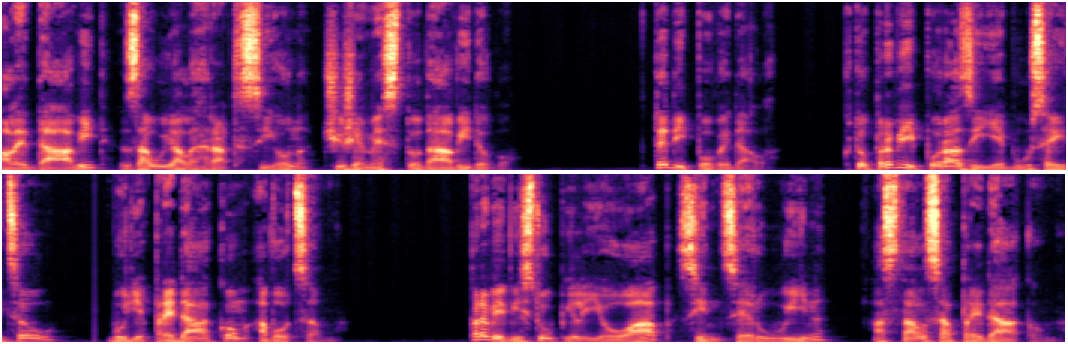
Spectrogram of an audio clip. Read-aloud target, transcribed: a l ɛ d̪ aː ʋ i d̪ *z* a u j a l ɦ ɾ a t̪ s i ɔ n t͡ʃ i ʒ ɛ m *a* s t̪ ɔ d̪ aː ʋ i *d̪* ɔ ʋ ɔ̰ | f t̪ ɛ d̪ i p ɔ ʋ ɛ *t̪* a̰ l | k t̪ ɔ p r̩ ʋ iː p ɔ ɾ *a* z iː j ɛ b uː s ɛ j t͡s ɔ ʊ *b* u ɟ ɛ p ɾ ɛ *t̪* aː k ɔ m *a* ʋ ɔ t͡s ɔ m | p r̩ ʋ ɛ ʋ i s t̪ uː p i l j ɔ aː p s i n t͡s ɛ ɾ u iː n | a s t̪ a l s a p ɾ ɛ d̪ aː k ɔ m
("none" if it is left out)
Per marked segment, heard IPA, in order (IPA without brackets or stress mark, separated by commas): z, ɛ, d̪, d̪, a, b, d̪, a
